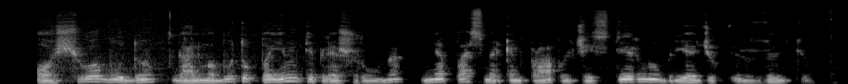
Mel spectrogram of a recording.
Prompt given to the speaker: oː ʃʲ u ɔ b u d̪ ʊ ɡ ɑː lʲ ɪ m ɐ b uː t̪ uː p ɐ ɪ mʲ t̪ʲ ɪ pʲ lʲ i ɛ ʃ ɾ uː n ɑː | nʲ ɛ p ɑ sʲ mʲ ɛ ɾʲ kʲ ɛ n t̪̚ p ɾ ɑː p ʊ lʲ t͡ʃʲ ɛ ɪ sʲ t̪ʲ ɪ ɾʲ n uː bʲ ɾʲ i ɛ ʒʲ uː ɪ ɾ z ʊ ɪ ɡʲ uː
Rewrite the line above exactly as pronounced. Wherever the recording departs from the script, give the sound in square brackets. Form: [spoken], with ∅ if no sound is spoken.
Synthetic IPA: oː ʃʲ u ɔ b u d̪ ʊ ɡ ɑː lʲ ɪ m ɐ b uː t̪ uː p ɐ ɪ mʲ t̪ʲ ɪ pʲ lʲ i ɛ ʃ ɾ uː n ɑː | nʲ ɛ p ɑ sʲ mʲ ɛ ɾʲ kʲ ɛ n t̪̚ p ɾ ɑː p ʊ lʲ t͡ʃʲ ɛ ɪ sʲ t̪ʲ ɪ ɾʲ n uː bʲ ɾʲ i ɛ [d͡ʒʲ] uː ɪ ɾ z ʊ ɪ [kʲ] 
